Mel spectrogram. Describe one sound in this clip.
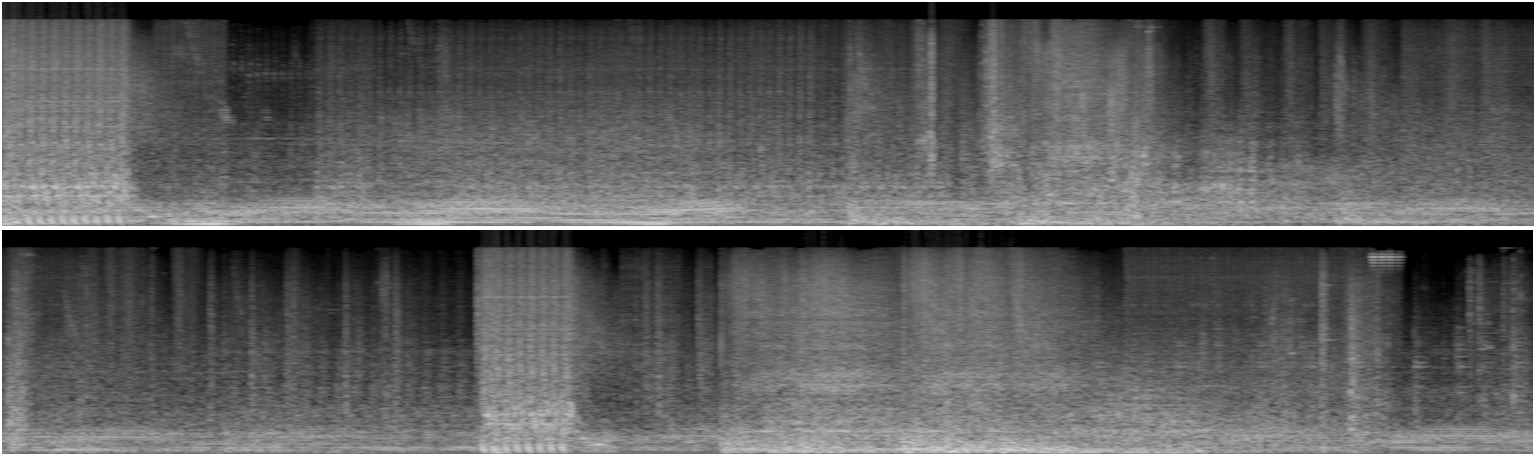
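Gunfire crackles in bursts.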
